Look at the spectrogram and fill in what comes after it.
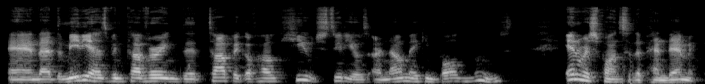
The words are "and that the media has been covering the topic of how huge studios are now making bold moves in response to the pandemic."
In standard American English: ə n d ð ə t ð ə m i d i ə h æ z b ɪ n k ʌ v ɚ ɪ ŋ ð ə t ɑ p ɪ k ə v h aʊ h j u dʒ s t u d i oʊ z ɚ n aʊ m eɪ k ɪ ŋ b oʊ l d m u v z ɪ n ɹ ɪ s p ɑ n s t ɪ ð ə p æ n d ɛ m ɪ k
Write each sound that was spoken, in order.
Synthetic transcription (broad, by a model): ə n ð ə t ð ə m i d i ə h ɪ z b ɪ n k ʌ v ɚ ɪ ŋ ð ə t ɑ p ɪ k ə v h aʊ h j u dʒ s t u d i oʊ z ɚ n aʊ m eɪ k ɪ ŋ b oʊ l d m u z ɪ n ɹ ɪ s p ɑ n s t ɪ ð ə p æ n d ɛ m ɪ k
